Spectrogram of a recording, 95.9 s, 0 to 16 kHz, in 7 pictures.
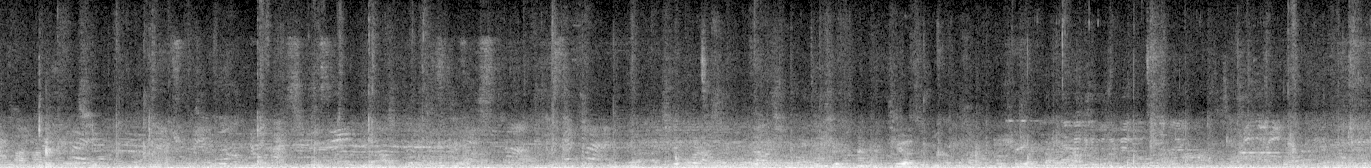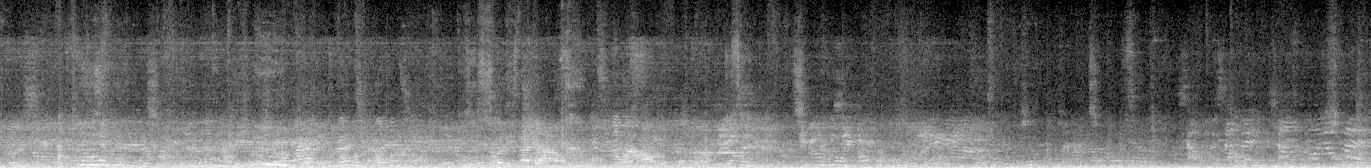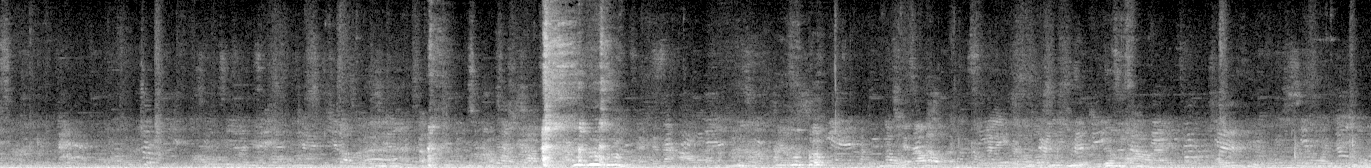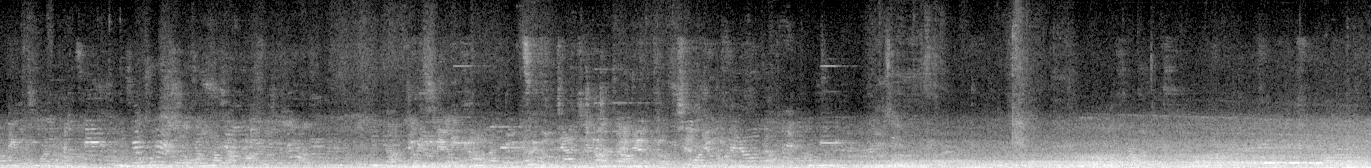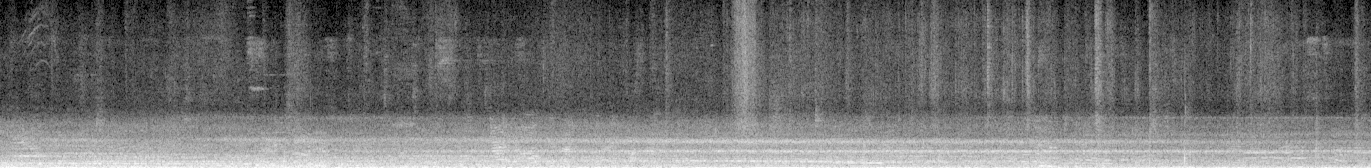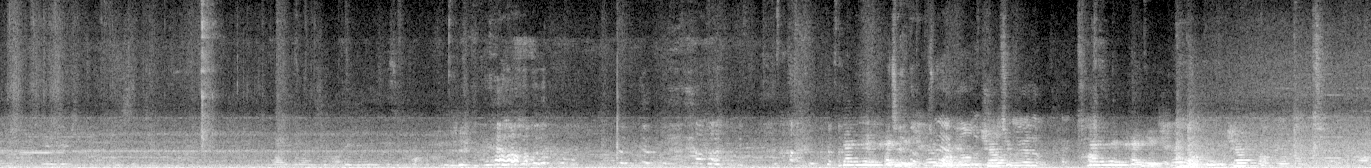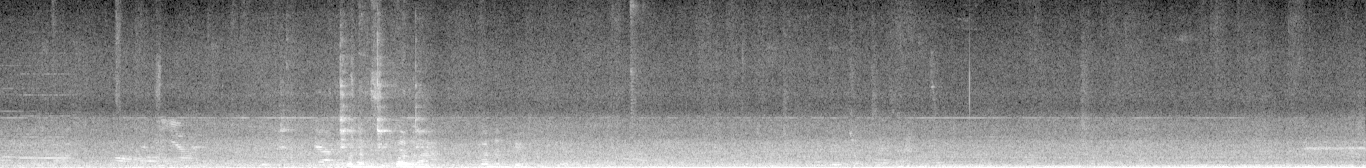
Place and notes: Minquan West Road Station - at the platform
Waiting for the train arrived at the platform, Binaural recordings, Sony PCM D50 + Soundman OKM II
Taipei City, Taiwan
